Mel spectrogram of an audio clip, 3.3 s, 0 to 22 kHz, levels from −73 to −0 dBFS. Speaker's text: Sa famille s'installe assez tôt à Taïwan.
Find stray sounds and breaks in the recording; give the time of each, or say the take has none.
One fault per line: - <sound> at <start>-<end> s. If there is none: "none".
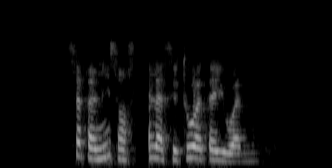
- dropout at 1.4-1.5 s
